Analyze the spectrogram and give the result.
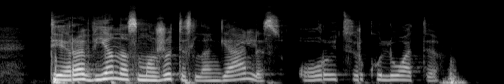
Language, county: Lithuanian, Kaunas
